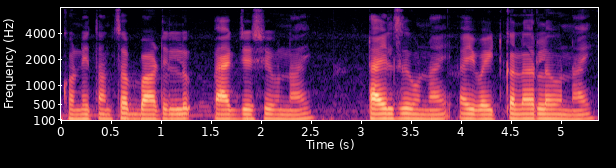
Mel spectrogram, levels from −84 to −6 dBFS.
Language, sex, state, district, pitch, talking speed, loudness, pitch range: Telugu, male, Telangana, Mahabubabad, 120 Hz, 145 wpm, -20 LUFS, 120-125 Hz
